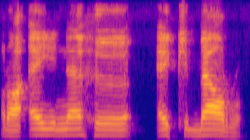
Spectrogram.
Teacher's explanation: ra harfi cezimli. Öncesindeki harf üstten bağlandığı için ra harfi burada kalın okunması gerekiyor.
